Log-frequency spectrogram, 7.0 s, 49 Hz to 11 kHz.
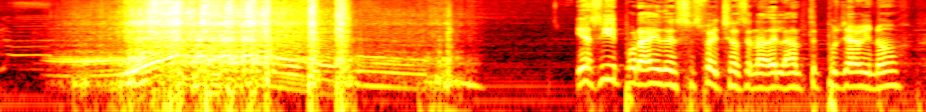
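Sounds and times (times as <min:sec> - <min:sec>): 
Lamborghini sports car engine revving: 0:00.4 - 0:03.7
speech: 0:04.3 - 0:06.9.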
